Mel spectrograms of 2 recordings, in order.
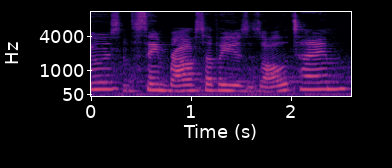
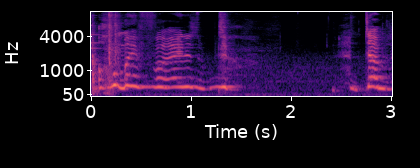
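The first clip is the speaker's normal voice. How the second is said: sudden loud higher yelp; startled; 5 semitones higher, 5 dB louder than usual. Real, not acted. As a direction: caught off guard. Startled by dropping.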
